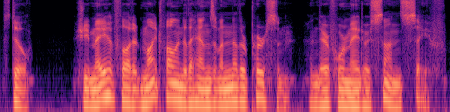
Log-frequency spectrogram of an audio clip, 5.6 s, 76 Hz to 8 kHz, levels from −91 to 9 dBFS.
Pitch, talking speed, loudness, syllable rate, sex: 100 Hz, 215 wpm, -17 LUFS, 5.8 syllables/s, male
